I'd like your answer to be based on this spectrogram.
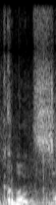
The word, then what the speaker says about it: kibbutz: Is that the way you pronounce it? Kibbutz? – Kibbutz. – Oh, kibbutz.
